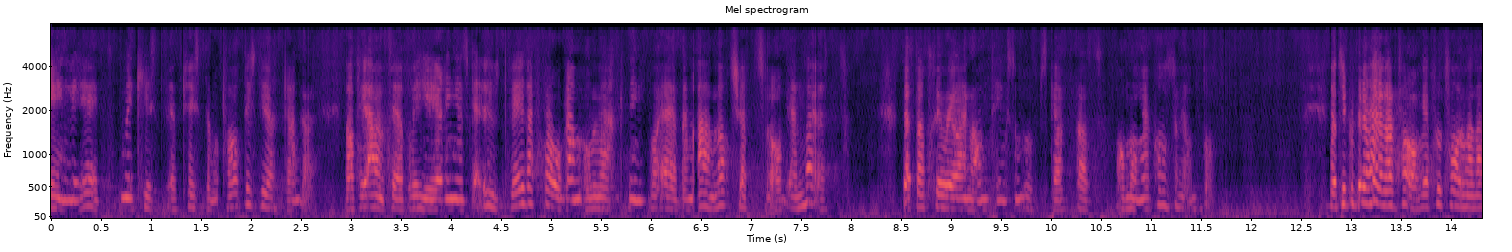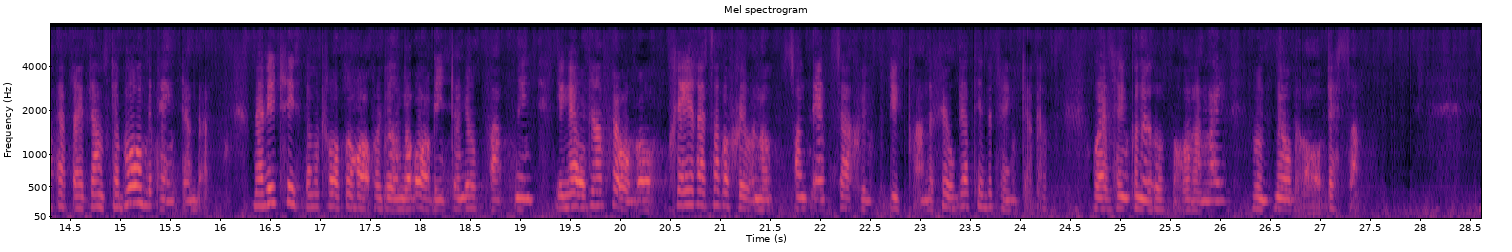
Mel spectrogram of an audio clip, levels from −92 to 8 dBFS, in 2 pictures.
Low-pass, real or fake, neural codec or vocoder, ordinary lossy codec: 7.2 kHz; fake; codec, 16 kHz, 1 kbps, FreqCodec, smaller model; none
